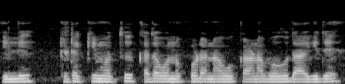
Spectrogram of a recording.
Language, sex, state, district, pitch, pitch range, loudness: Kannada, male, Karnataka, Koppal, 130 Hz, 130-135 Hz, -14 LUFS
